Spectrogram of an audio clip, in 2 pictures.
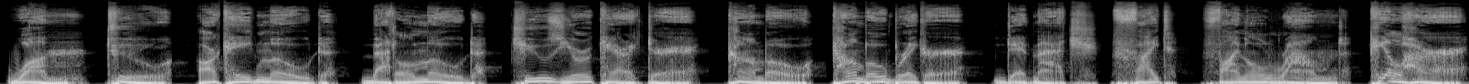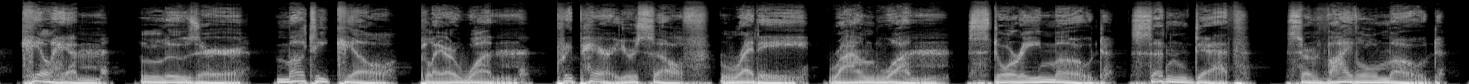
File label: Voiceover Pack Fighter; Kenney's Sound Pack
